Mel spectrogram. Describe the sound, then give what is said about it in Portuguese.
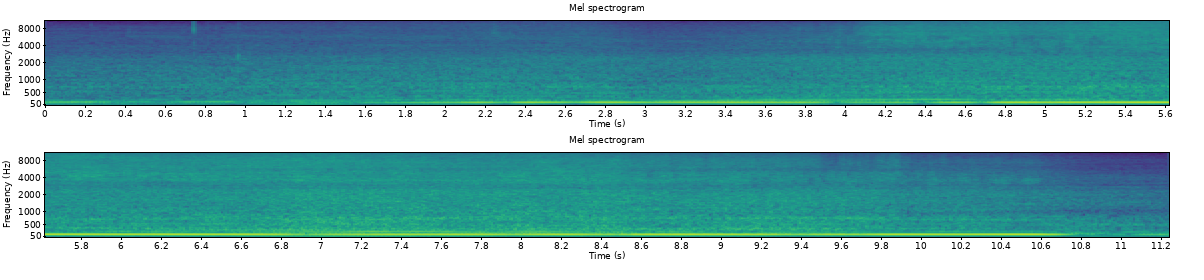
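A loud, rough engine rumbles close by for the whole stretch, a deep steady drone that swells and grows harsher partway through before cutting off near the end, from a very rough-sounding car or a tractor passing near a house. “Eu não sei se passou um carro muito ruim ou um trator aqui perto de casa.”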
